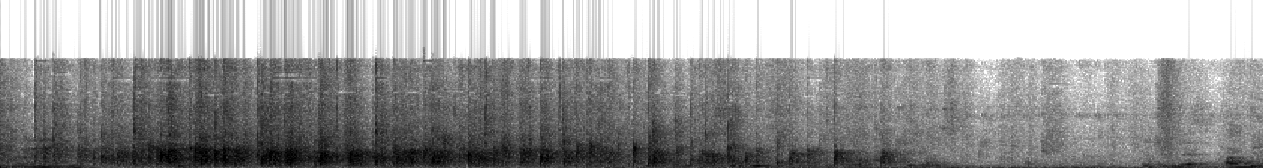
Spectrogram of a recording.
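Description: A church congregation breaks into loud, sustained applause close by, a dense wash of clapping that swells, then thins and fades out, with voices underneath.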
